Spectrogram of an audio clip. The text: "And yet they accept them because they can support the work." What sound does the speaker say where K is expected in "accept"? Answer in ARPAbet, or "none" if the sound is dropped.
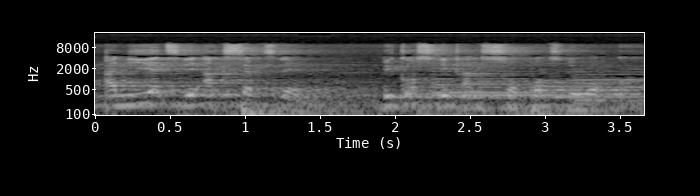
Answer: K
